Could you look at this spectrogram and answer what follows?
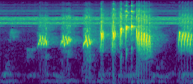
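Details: Branjangan (Horsfield's bush lark) tutor song: three buzzy chirps, then a quick run of rising, sharper notes ending in a harsh burst and a final trilled note, over a faint high hum.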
